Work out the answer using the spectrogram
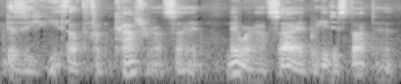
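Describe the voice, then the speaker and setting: A man with a very low, gravelly voice that swings widely up and down as he talks. He tells rambling stories in a casual monologue, full of swearing and swagger. A faint hum sits behind him. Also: animated, brisk. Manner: profane, swaggering, rambling with constant fillers.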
